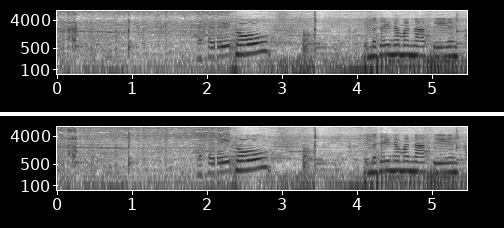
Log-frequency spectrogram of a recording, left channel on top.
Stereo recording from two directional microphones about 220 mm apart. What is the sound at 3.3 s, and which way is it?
Stir, 30° right (ahead or behind).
